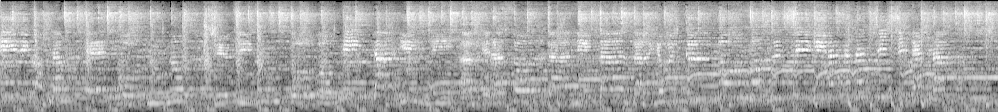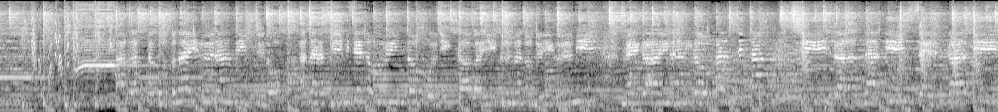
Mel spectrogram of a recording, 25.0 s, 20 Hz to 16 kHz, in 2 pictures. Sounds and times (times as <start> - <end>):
Music: 0.0 - 24.9.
